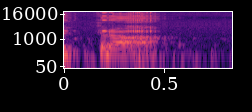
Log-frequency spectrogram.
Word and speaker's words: त्र: ऐसे ही त्र, त्रा में ता, धन र, ये त्रा बनता है।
